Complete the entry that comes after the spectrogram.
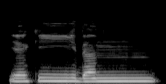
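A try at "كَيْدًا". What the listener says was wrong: একই দান হবে না, একই দা হবে। এখানে আয়াতের শেষে দু আলিফ, দু জাবার এসেছে, এক জাবারকে বাদ দিয়ে এক আলিফ পরিমাণ টান দিয়ে দাঁড়াতে হয়।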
